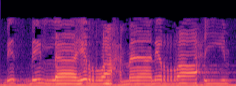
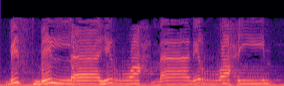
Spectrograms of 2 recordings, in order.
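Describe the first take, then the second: The two takes are said the same way.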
